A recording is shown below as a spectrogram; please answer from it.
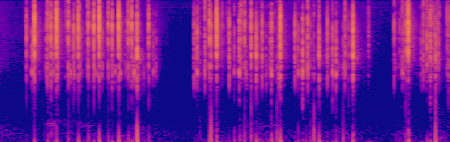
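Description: Long acrylic nails tap and scratch a green mirror-glass mosaic sphere held in the hands. Three bursts of rapid, bright, crisp clicks and scrapes, each dying away instantly, are separated by short quiet pauses.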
